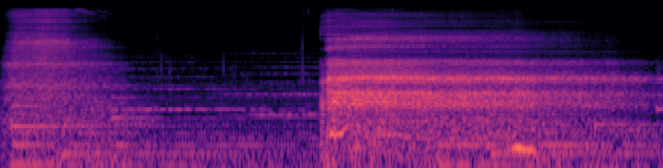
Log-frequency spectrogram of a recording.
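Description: A deep inhalation during chakra meditation: a soft, breathy hiss that jumps sharply in loudness midway, then holds as a sustained, airy draw of breath before easing slightly.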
